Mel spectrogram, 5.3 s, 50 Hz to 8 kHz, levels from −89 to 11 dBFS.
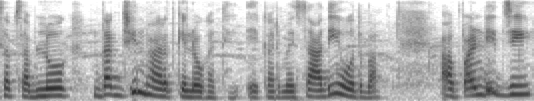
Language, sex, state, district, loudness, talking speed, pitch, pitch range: Bhojpuri, female, Jharkhand, Palamu, -17 LUFS, 170 wpm, 210 Hz, 185-245 Hz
